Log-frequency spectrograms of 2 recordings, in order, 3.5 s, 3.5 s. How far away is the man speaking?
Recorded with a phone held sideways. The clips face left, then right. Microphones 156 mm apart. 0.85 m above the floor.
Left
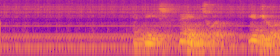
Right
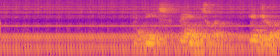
About 7.5 m.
